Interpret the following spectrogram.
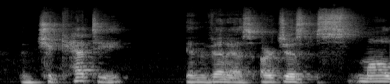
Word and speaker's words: cicchetti: It's spelled really strangely. It's Cicchetti, cicchetti, and I love that we're both writing that down.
